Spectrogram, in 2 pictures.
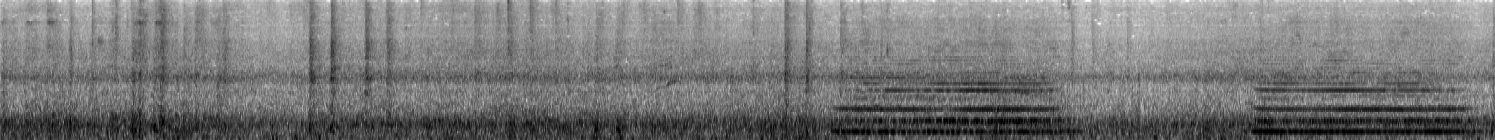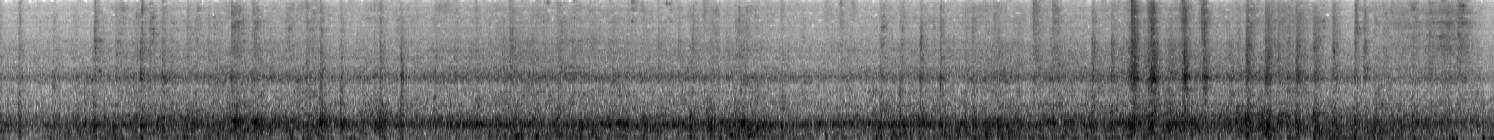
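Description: A long freight train of open steel wagons rushing past close alongside, heard from a moving passenger train: a steady rumble and clatter of wheels over rail joints. A train horn sounds twice, about a third of the way in, each blast lasting about two seconds with a short gap between them.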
